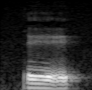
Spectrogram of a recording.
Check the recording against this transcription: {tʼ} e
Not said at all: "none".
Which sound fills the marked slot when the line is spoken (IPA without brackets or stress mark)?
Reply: ɾ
